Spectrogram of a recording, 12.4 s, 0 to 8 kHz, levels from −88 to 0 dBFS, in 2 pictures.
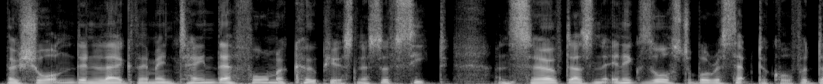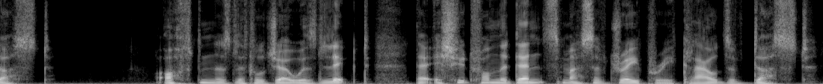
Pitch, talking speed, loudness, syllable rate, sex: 105 Hz, 175 wpm, -24 LUFS, 5.5 syllables/s, male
